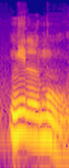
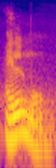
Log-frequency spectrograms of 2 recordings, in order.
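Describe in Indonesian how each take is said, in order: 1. Kata ini diawali bunyi 'ng' yang ditambahkan. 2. Kata ini langsung diawali dengan vokal 'i'. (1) "dalam bahasa ngomong Jawa itu memang biasa ngilmu"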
